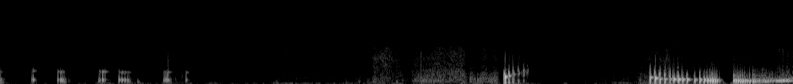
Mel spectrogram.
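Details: Bowel sounds from an empty stomach after 4 hours without food: short low gurgling pops, then longer rumbling growls from the belly; normal hunger-related borborygmi.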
